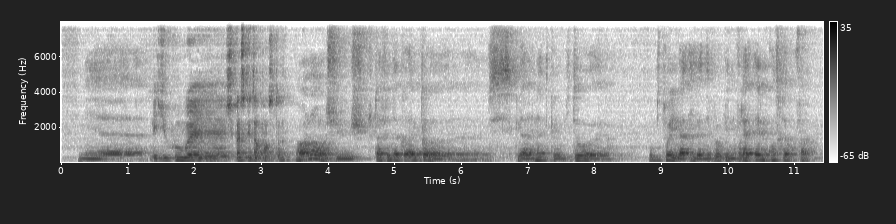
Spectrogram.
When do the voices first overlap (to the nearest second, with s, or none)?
none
